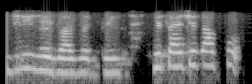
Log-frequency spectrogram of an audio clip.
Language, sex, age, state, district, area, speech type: Urdu, female, 18-30, Uttar Pradesh, Gautam Buddha Nagar, rural, conversation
